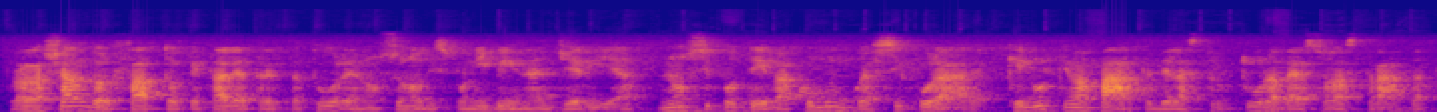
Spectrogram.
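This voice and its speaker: Deep-voiced man narrating a technical documentary. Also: a little hiss or hum. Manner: measured, matter-of-fact technical delivery. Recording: echoey, dull lo-fi voice-over.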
